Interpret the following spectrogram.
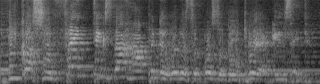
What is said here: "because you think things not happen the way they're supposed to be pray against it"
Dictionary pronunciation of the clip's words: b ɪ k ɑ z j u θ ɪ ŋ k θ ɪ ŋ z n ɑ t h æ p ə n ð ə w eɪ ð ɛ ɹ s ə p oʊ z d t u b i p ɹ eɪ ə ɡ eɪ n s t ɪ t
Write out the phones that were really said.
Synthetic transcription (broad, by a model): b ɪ k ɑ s j u f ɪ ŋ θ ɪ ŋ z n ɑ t h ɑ p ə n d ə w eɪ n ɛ s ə p oʊ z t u b i p ɹ eɪ ə ɡ eɪ n s t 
